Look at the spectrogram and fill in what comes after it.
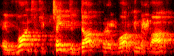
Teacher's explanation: Otherwise, we read it, I want you to take the dog for a walk in the park, it's monotonous. Here, want, take, dog, walk, park are stressed. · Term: rhythmic pattern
